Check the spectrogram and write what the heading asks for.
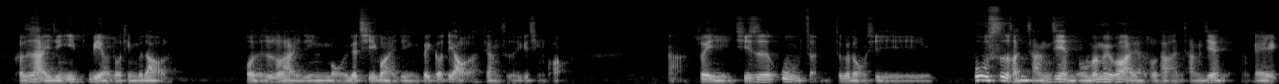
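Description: A nutritionist hosting a casual livestream talk. He is a man who explains things in a chatty way and starts many phrases with a drawn-out "ah". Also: low voice. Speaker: nutritionist host.

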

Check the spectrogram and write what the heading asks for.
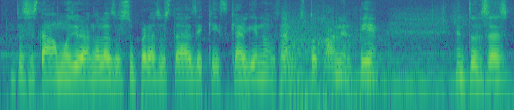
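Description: A woman's voice: lowish voice, flat delivery, fast. A young woman with a Mexican accent, chatting to her viewers as she tells a personal story, with many fillers. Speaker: YouTuber telling a personal story. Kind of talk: casual storytime narration. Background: background music.

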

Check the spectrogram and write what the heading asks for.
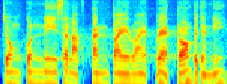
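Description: A fairly low-voiced monk gives a relaxed dharma talk to lay followers, chatty and teasing as he quizzes them. His voice carries a long reverb off a big temple hall. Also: a little fast. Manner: chatty, teasing the audience with questions. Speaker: Buddhist monk teaching dharma.

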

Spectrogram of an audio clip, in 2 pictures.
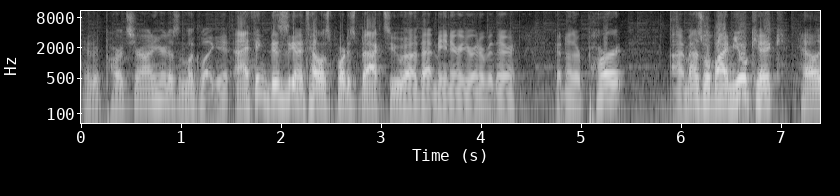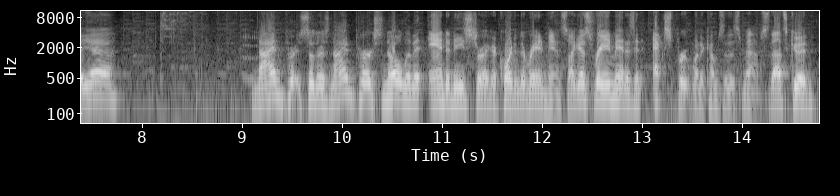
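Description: A man talking through a live game stream in a slightly high, very lively voice. He chats casually, greets viewers by name and breaks into sudden excited outbursts. Faint game music plays underneath. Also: fast. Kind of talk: live gaming stream commentary.

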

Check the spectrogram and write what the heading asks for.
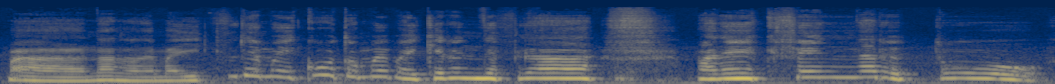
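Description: A woman's voice: a little high, expressive, brisk, mellow, a little hiss or hum. A middle-aged woman hosting a casual solo podcast chat, rambling and chatty and laughing often, into her own microphone. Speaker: podcast host.

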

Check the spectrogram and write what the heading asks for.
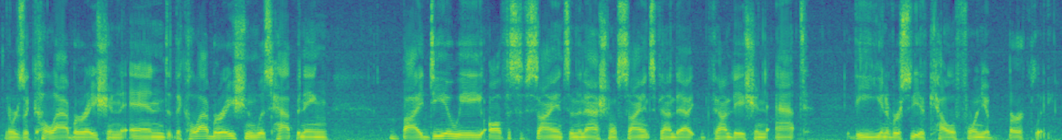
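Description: An American man in his thirties calls on the phone to request records, speaking casually, a little hesitantly, and agreeably. His fairly low voice is brisk, fairly even, and a bit bright. He stands outdoors before leafy greenery, with faint outdoor noise behind him.

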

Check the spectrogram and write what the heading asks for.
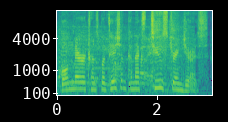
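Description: Woman, news narrator, measured read, music bed underneath. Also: fairly high pitch, fairly even intonation. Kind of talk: scripted news voice-over. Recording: voice-over with loud music bed.

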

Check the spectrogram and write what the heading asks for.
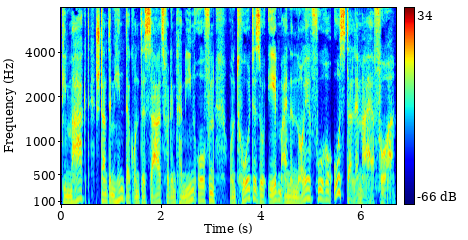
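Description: A middle-aged man narrates a comic audiobook with a playful, expressive touch. His fairly low voice moves through a lively, wide melody. The studio sound is dry and close. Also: moderate pace, no room sound. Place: recording studio.

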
